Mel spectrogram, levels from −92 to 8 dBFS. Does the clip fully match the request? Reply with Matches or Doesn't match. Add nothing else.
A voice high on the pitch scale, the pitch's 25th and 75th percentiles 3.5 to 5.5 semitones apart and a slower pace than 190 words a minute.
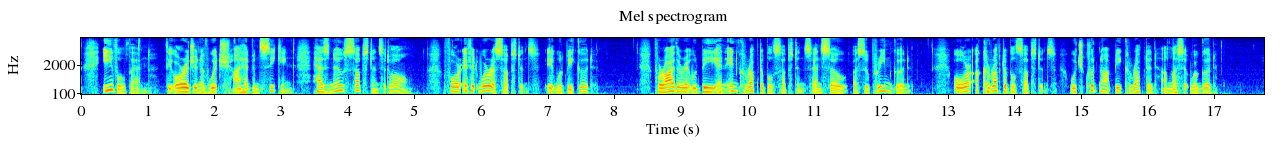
Doesn't match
